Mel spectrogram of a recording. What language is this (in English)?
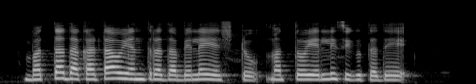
Kannada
